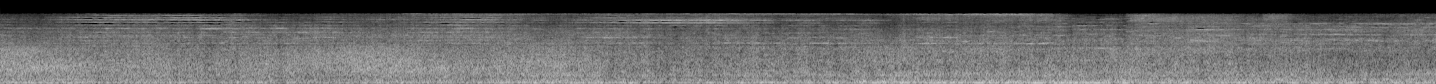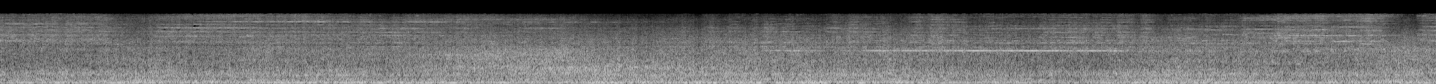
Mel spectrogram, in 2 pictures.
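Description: Freight train's loaded flatcars rolling across a steel railroad bridge: a steady rumble and rattle of wheels on rail, with thin, high wheel squeals coming and going.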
